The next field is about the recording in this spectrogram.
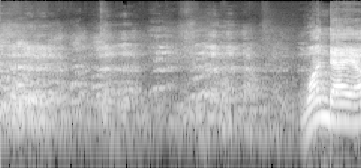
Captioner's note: audience laughing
